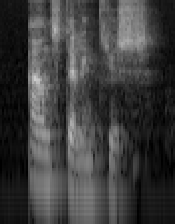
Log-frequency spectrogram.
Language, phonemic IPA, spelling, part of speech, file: Dutch, /ˈanstɛlɪŋkjəs/, aanstellinkjes, noun, Nl-aanstellinkjes.ogg
- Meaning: plural of aanstellinkje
